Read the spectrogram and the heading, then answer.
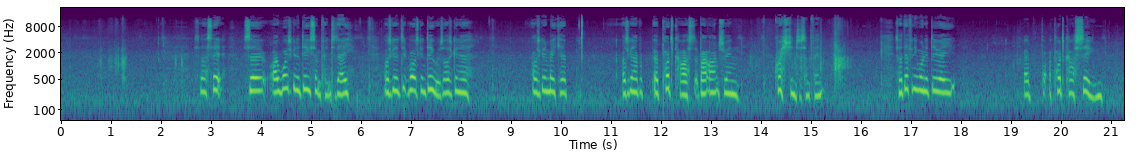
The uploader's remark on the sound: This 'About The Tings' episode is a Walk and Talk. I got to play on the swings.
